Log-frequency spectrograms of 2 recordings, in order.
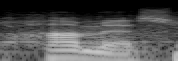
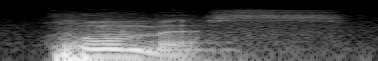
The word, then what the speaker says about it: hummus: how to pronounce uh in the United States we love hummus but now I learned that is not the way you say it humus I've learned now so let's switch into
